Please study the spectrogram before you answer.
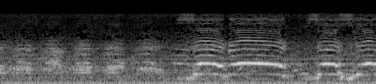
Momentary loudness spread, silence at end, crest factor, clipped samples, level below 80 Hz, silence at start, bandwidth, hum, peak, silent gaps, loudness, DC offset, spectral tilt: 13 LU; 0 s; 14 dB; under 0.1%; -32 dBFS; 0 s; 11.5 kHz; none; -4 dBFS; none; -18 LUFS; under 0.1%; -4.5 dB/octave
